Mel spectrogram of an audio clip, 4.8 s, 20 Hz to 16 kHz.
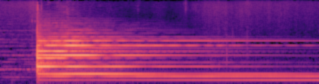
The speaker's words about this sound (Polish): To najstarszy wciąż bijący dzwon w Polsce. Został ufundowany w 1318 roku przez ojca Przedbora.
